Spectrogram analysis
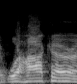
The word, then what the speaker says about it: Oaxaca: there's this place here called uh called um oaxaca oaxaca yes i actually googled how to pronounce it i've been so embarrassed but i'm right down the hall well anyway anyway wahaka and and uh and these farmers that are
